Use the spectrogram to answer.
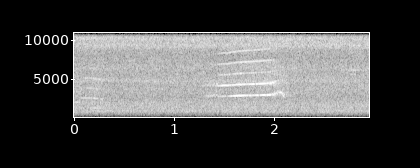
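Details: A buffy fish owl fledgling in Singapore at 6:59 pm on 17 September 2022, waiting to be fed near its parents, gives one thin, high, drawn-out rising then falling whistle. It calls about every five seconds for over half an hour.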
